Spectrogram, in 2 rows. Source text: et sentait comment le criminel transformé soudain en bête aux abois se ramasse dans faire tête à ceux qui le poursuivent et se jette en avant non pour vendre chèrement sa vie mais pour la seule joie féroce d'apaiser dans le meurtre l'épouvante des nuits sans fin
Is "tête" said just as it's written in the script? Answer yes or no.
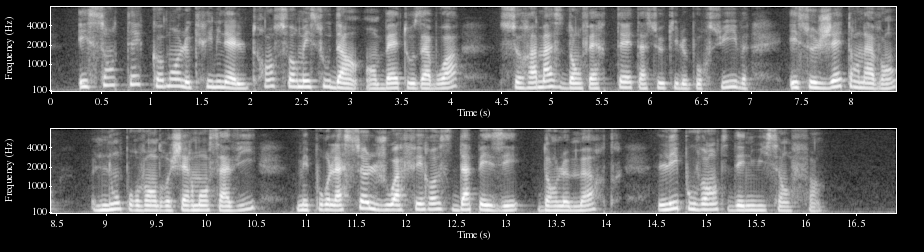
yes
